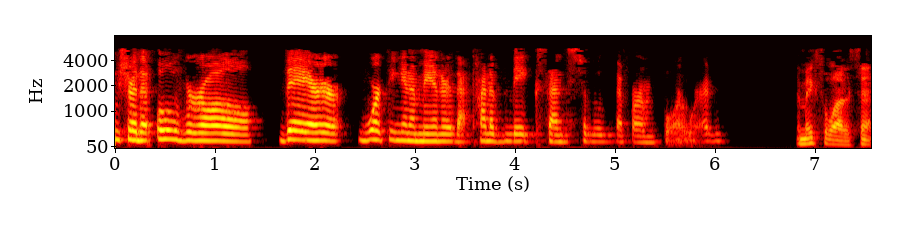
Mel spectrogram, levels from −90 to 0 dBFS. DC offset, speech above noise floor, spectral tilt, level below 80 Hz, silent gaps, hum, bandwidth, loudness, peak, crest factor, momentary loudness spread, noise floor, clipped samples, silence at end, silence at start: under 0.1%; over 61 dB; -9.5 dB/octave; -74 dBFS; none; none; 5.8 kHz; -28 LUFS; -12 dBFS; 18 dB; 20 LU; under -90 dBFS; under 0.1%; 0 s; 0 s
